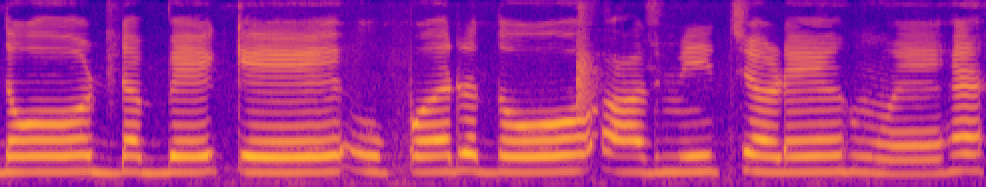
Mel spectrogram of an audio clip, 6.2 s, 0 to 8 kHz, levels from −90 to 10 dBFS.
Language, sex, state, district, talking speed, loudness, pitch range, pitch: Hindi, female, Punjab, Fazilka, 85 wpm, -13 LUFS, 250-260 Hz, 255 Hz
